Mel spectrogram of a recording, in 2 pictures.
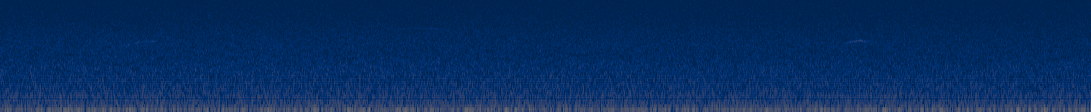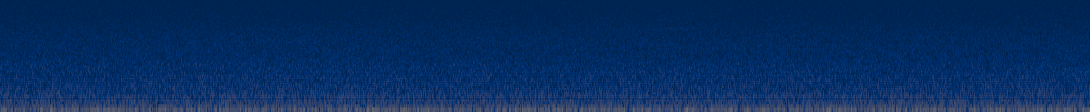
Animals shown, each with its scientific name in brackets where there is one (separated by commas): Yellow-bellied Flycatcher (Empidonax flaviventris)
